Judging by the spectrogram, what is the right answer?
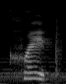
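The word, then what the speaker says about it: crêpe: That crap place is up ahead! Crepe, Enoch. It's pronounced crepe, but please don't be so loud.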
